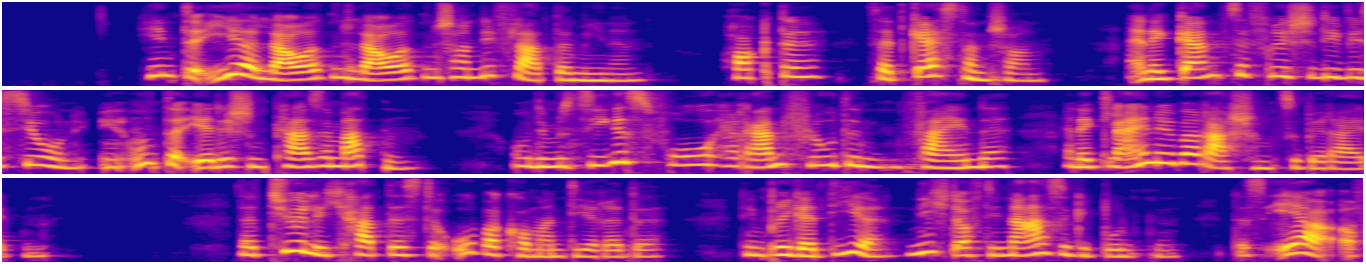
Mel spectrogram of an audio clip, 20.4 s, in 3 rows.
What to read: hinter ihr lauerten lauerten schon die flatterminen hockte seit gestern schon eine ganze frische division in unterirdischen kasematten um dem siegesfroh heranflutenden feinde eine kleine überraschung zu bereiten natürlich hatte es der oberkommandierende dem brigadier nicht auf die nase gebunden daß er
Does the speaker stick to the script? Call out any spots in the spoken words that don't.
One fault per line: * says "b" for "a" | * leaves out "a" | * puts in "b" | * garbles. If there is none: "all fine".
all fine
